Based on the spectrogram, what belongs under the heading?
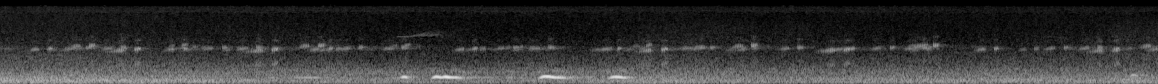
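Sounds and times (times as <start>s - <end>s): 
frogs croaking: 0.0s - 11.5s
owl hooting: 4.0s - 6.4s, 11.2s - 11.5s.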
